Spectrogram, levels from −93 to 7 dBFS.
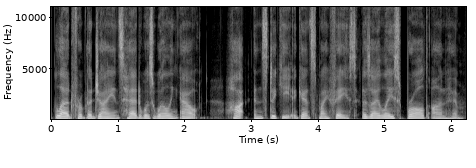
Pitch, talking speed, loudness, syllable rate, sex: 165 Hz, 195 wpm, -19 LUFS, 4.5 syllables/s, female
